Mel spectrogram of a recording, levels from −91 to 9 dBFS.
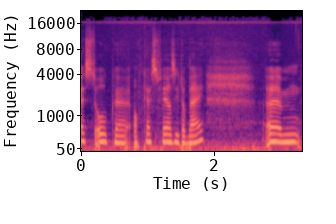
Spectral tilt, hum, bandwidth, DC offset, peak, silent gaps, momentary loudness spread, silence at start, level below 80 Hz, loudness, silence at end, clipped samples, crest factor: -5 dB/octave; none; 19 kHz; under 0.1%; -4 dBFS; none; 9 LU; 0 s; -30 dBFS; -16 LUFS; 0 s; under 0.1%; 12 dB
